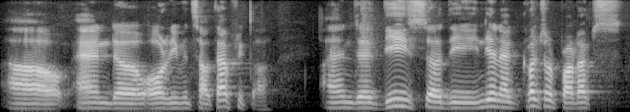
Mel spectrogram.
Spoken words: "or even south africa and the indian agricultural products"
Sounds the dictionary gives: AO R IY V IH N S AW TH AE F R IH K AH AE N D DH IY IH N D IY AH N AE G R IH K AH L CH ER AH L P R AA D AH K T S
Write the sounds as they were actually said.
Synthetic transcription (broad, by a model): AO R IY V IH N S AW T AE F R IH K AH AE N D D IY IH N D IY AH N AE G R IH K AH L CH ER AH L P R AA D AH K T S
